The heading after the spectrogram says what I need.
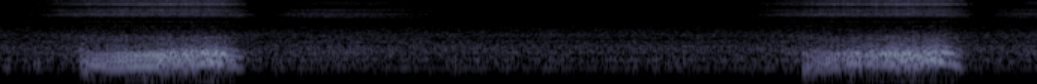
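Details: A mother snoring in her sleep: two loud, rough snores on the in-breath about five seconds apart, with quiet breathing between.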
